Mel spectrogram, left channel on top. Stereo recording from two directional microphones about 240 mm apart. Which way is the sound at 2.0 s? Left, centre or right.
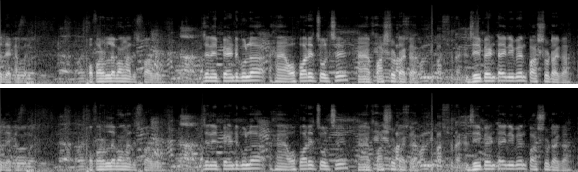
Centre.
